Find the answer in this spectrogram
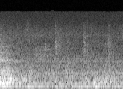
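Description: A quiet pause: faint room tone with three or four faint ticks.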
